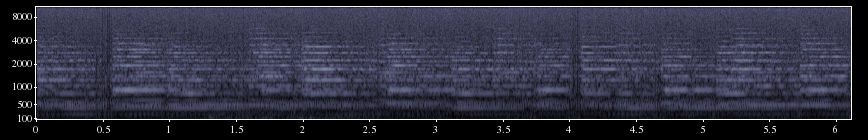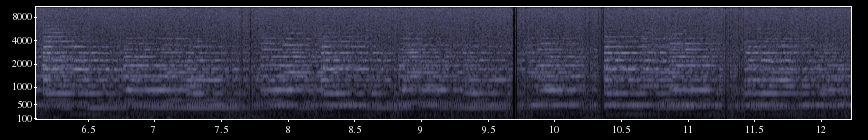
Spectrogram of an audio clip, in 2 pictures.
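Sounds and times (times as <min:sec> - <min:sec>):
bells ringing: 0:00.0 - 0:12.2.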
